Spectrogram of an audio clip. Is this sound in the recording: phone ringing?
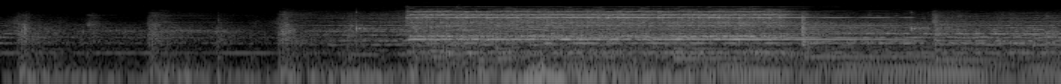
yes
